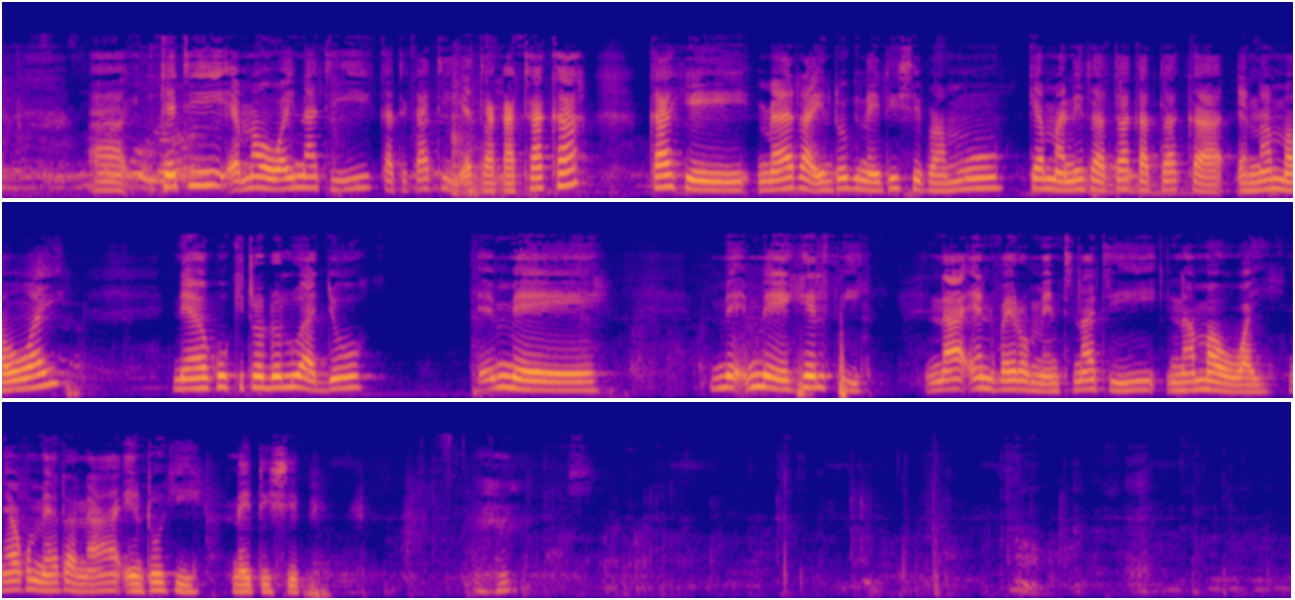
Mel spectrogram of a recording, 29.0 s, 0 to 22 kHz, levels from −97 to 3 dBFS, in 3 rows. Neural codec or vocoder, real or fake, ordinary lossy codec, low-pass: none; real; MP3, 48 kbps; 19.8 kHz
